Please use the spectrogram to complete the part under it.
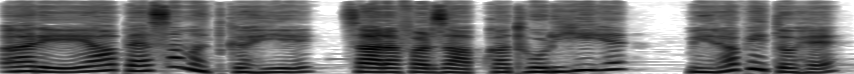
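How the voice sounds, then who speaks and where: A woman playing a gentle, worried, patient mother and wife in a moral-story cartoon. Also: fairly high pitch, animated, unhurried, no echo, clean studio sound, faint music behind. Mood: caring.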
